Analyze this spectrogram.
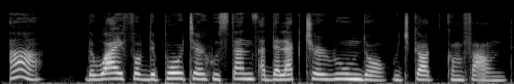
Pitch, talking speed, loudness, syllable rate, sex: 230 Hz, 185 wpm, -17 LUFS, 4.6 syllables/s, female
